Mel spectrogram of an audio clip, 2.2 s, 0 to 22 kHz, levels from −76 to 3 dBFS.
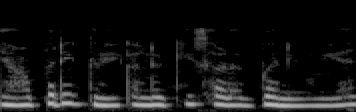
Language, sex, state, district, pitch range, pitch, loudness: Hindi, female, Bihar, Vaishali, 250-280 Hz, 265 Hz, -27 LUFS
